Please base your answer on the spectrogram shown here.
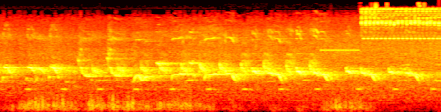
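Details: White-crested laughingthrush heard at a semi-wild snake farm in Tien Giang, Vietnam: a chorus of loud descending laughing notes repeated in quick succession, with steady background noise and faint high electronic tones toward the end.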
